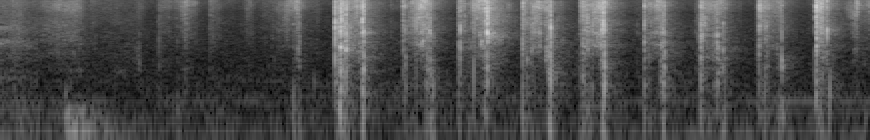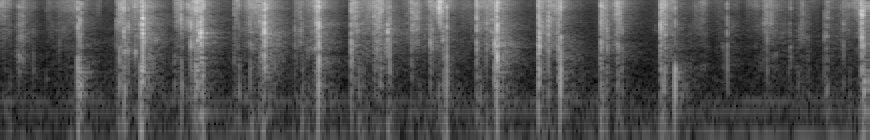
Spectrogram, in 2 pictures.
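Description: A tarot deck being shuffled by hand: after a quiet second or so, a steady run of cards slapping and riffling together, about three strokes a second.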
